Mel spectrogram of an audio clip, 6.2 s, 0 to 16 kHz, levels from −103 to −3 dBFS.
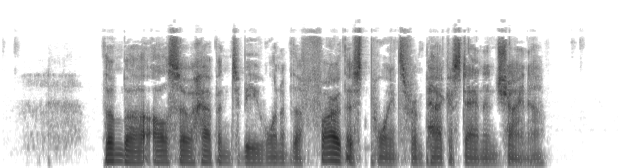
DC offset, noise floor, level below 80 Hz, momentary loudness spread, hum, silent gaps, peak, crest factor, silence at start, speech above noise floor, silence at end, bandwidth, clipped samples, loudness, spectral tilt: under 0.1%; -78 dBFS; -50 dBFS; 9 LU; none; none; -6 dBFS; 22 dB; 1.05 s; 51 dB; 0.75 s; 9.6 kHz; under 0.1%; -26 LUFS; -3.5 dB/octave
